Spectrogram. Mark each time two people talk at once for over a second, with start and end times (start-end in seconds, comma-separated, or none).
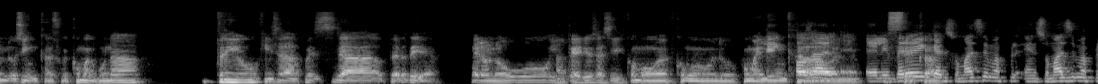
7.9-9.5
